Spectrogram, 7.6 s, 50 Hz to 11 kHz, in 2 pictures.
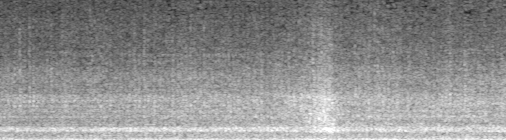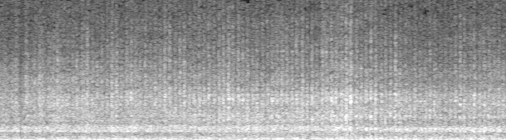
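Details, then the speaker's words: MK5 Toyota Supra, windows down at about 54 mph, before fitting Armaspeed Windblock side mirrors: deep throbbing low rumble over steady road roar, bass-like sound waves reverberating badly in the cabin; wind buffeting, worst around 50–55 mph. "Hopefully that comes off on camera, just the sound waves reverberating really bad."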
